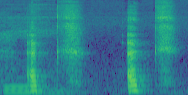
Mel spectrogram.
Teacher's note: کاف جو ہے یہ کیونکہ ساکن ہے اس کے اوپر، تو اس کو جب ادا کریں گے تو ہمس واضح ہوگا، اس میں شدہ ہے کاف کے اندر.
